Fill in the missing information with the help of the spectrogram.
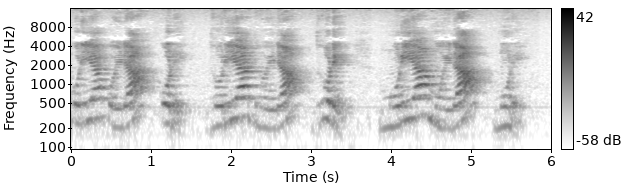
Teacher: হ্রস্বইটা হয়ে যাবে এ আর হ্রস্বটা হয়ে যাবে ও। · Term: অভিশ্রুতি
